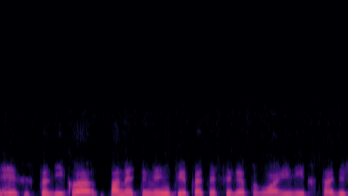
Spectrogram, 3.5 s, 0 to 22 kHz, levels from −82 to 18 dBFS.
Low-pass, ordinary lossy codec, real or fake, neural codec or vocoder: 10.8 kHz; Opus, 16 kbps; fake; autoencoder, 48 kHz, 32 numbers a frame, DAC-VAE, trained on Japanese speech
